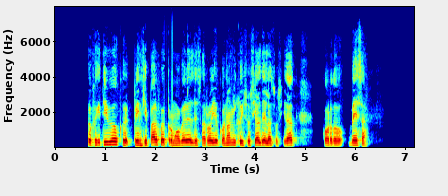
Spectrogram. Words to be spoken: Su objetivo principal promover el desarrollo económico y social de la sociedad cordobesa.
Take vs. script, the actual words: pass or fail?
fail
